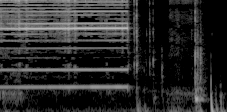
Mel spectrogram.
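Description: A Snap Circuits relay alarm buzzes steadily and loudly, its contacts opening and closing rapidly, holding a continuous tone for over a second before cutting off, followed by faint handling clicks.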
